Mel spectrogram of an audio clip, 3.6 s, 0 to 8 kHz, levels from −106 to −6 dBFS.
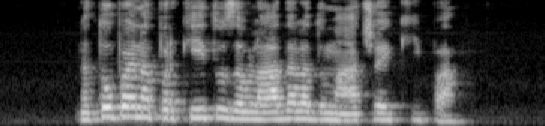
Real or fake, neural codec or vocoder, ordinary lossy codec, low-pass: real; none; none; none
